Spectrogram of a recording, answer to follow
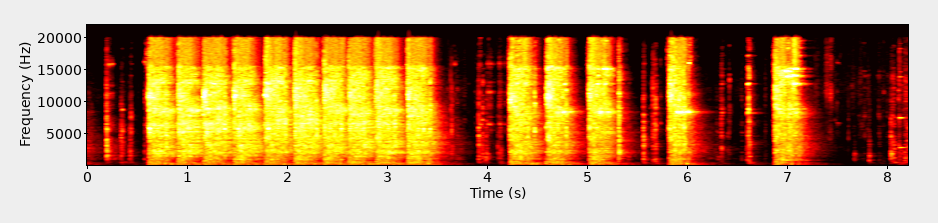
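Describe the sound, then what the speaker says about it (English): An air chisel hammers out the lower control arm ball joint on a 2004-2008 Ford F-150, with loud rapid pneumatic bursts of rattling impacts repeating in several runs with short pauses. "I'm going to punch it out with the air chisel"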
